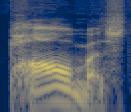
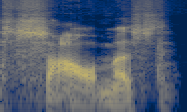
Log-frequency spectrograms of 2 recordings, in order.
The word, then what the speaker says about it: psalmist: It's palmist. You know that. It's not a psalmist.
